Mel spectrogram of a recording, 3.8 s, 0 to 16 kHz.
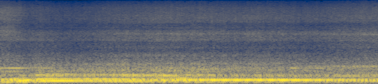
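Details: BMW E63 M6 with S85 V10, freshly started, idles with an uneven lumpy beat and exhaust-pulse dropouts, service engine soon lit and running on half the engine (safe mode); misfire traced to failed cylinder 9 ignition coil (driver side).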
